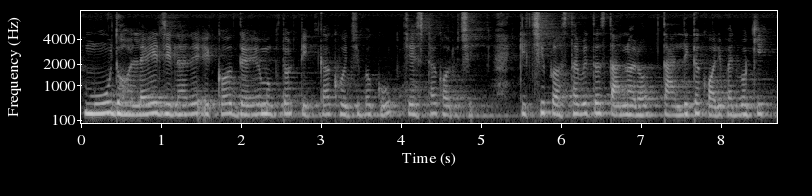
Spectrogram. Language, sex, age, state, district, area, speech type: Odia, female, 18-30, Odisha, Puri, urban, read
